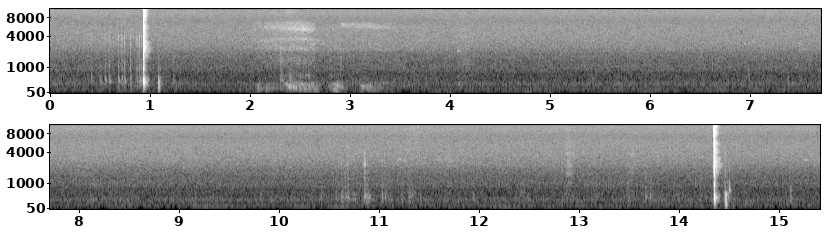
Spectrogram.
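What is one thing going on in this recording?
A mouse button clicks sharply.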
